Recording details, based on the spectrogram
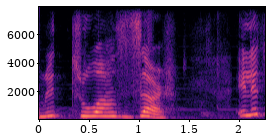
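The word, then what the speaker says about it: trois heures: Il est 3 heures, combined it will be z. It's 3 and it's heure, but combined the pronunciation will be 3 heures.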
